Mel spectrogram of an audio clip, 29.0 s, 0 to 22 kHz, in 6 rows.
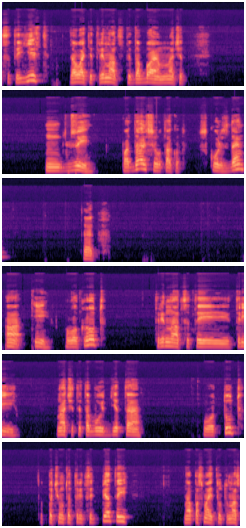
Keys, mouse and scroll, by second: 0.8 KP_3, 1.9 click, 6.2 g, 7.8 click, 10.7 click, 12.4 r, 13.6 click, 14.4 a, 14.9 i, 23.2 click, 28.4 click.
